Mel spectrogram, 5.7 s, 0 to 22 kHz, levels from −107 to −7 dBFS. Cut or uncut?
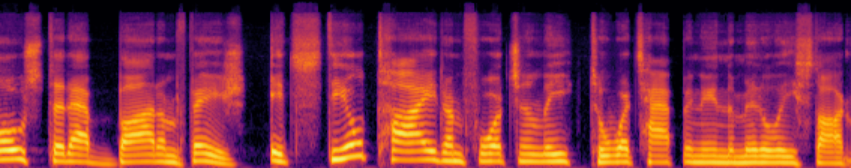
cut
